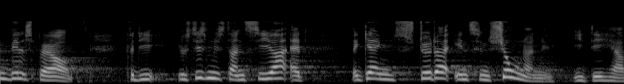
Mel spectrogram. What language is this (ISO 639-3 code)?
dan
